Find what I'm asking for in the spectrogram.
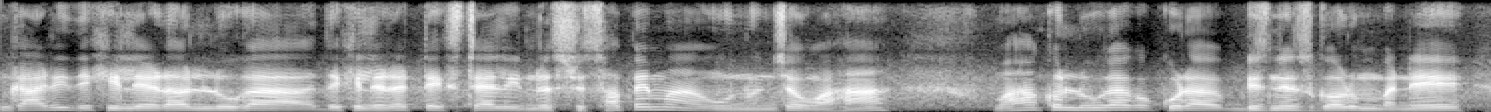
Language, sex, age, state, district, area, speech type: Nepali, male, 18-30, West Bengal, Darjeeling, rural, spontaneous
